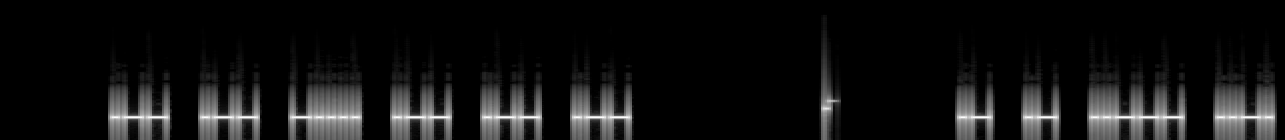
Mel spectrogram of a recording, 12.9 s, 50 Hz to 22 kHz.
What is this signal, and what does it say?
Morse code, heard as a keyed tone, about 20 wpm, spaced as for 14 wpm, 700 Hz. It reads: WW6WWW AA2F
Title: 140 Lesson 23g - Letter f - Call Signs 20wpm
